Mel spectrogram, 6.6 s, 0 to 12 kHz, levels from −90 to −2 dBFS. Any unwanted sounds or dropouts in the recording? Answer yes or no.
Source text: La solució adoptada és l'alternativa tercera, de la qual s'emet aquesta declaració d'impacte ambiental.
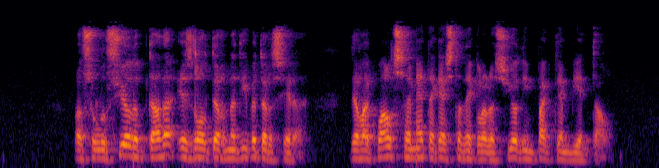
no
